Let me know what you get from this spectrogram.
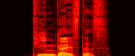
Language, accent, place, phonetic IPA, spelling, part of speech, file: German, Germany, Berlin, [ˈtiːmˌɡaɪ̯stəs], Teamgeistes, noun, De-Teamgeistes.ogg
- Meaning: genitive singular of Teamgeist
